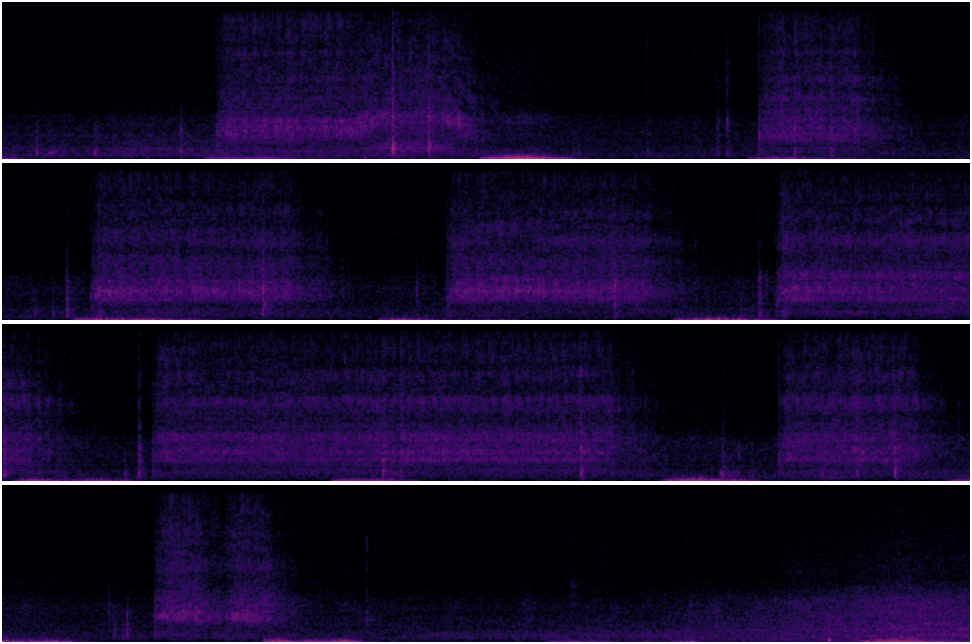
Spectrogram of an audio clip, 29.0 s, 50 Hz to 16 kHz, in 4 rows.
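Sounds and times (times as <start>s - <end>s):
screwdriver ratchet clicks: 5.4s - 6.7s, 7.7s - 9.7s, 10.4s - 12.3s, 14.5s - 19.3s, 20.4s - 21.6s.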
